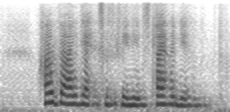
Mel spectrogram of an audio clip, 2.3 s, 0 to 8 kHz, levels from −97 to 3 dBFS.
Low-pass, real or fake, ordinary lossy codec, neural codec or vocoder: 7.2 kHz; fake; none; codec, 16 kHz, 0.5 kbps, FreqCodec, smaller model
